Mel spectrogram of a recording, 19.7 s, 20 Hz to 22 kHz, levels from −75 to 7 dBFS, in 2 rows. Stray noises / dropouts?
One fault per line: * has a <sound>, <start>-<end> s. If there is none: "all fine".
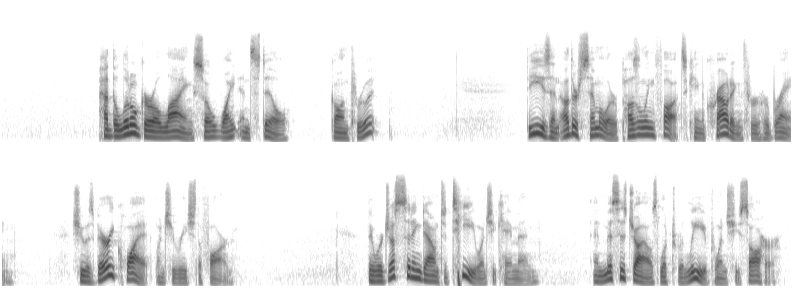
all fine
